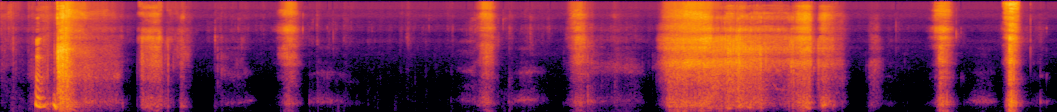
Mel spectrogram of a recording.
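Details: Several wet sneezes into a tissue with sniffing and a long nose blow, during a worsening head cold with sinus congestion and a lot of mucus.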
